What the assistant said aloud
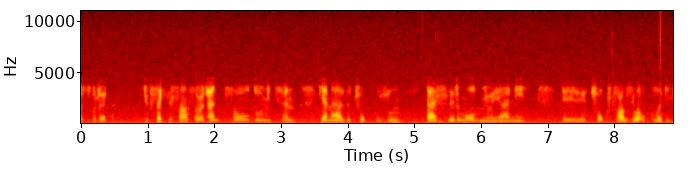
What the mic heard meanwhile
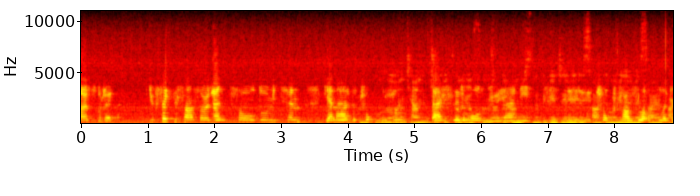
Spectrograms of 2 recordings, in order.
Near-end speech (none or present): present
